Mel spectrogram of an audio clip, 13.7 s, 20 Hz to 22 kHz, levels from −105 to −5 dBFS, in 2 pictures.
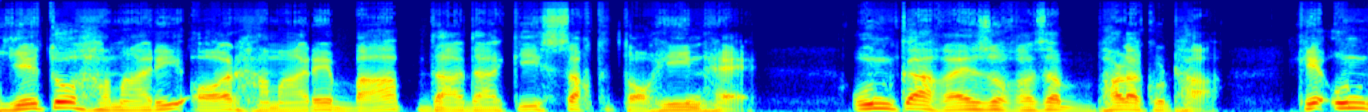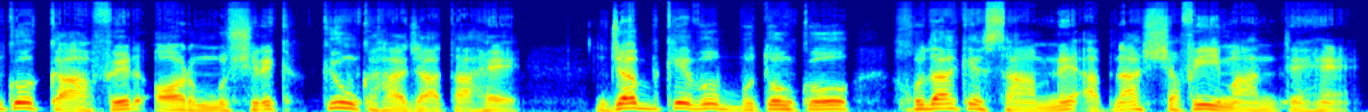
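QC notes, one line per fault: throughout, Opus compression: the speech has a plainly audible coded quality, muffled and hoarse, with a grainy, noisy edge where finer detail should be. This is likely a low-rate Opus encode, with the sound pointing to roughly 16 kbps in the codec's hybrid speech mode. At that rate the encoder spends most of its bits on the core of the speech and fills the upper bands with folded or noise-like content, although the band itself still reaches about 20.3 kHz.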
